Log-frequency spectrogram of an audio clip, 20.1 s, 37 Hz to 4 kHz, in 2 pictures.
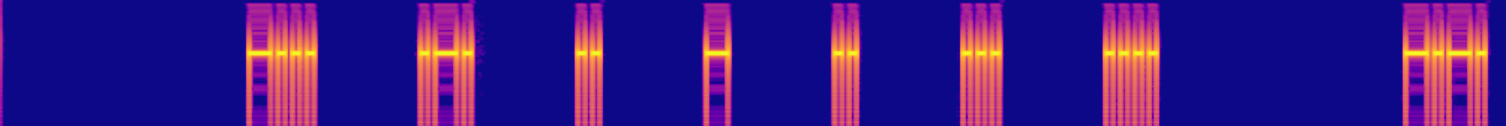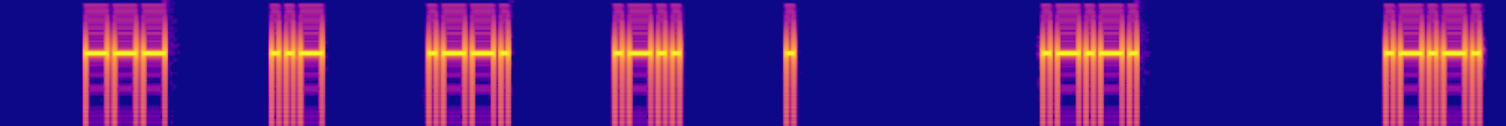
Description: Morse code, heard as a keyed tone, about 25 wpm, spaced as for 10 wpm, 550 Hz. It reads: BRITISH COUPLE <AR> <AR>
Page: news headlines in morse code at 10 wpm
